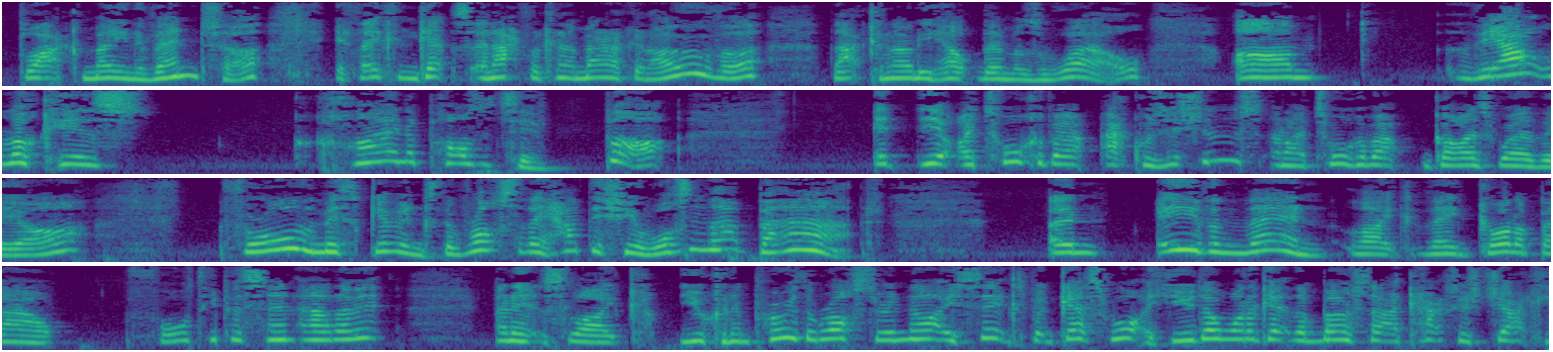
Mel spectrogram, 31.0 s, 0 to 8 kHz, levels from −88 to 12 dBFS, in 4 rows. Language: English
